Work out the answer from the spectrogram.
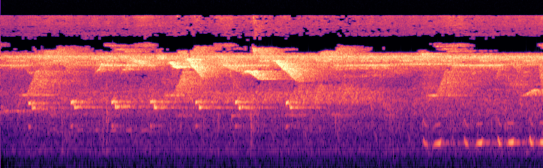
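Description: Outdoor nature ambience of birds and insects: a steady high insect trill, a short chirp repeated about twice a second, and several sweeping whistled bird calls, with a run of lower quick notes joining near the end.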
